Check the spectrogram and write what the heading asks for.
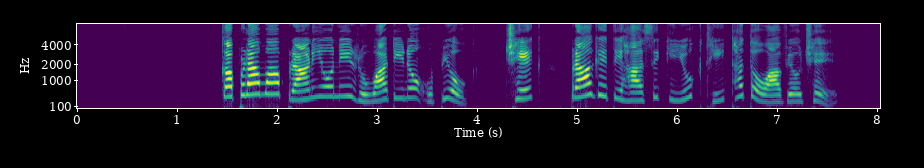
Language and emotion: Gujarati, neutral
